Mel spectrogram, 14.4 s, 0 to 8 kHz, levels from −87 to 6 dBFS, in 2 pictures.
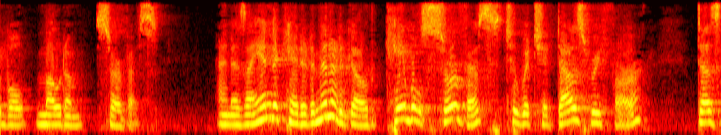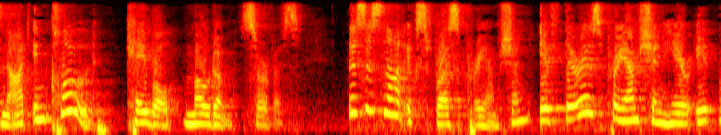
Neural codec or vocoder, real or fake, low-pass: none; real; 7.2 kHz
